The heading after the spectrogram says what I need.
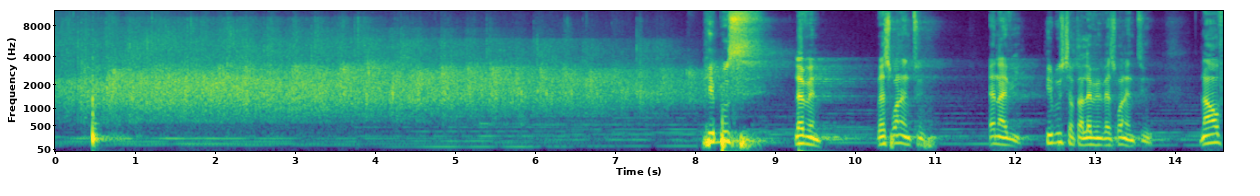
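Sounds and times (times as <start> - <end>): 
audience clapping: 0.0 - 9.0
sharp thump: 0.5 - 1.0
speech: 8.2 - 9.7, 10.3 - 11.1, 11.7 - 14.5.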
